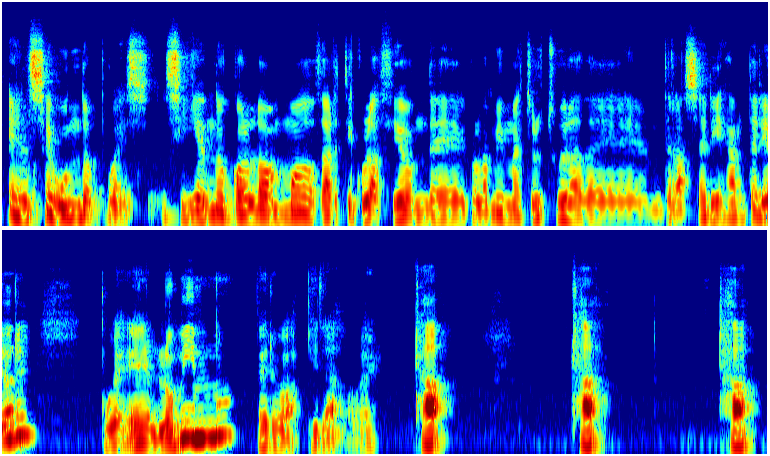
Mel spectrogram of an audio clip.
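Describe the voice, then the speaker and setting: A man's voice: medium pitch, normal speed, warm tone. A man giving an explanatory lesson as a teacher, talking hesitantly with many fillers and restarts. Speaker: Sanskrit teacher.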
